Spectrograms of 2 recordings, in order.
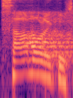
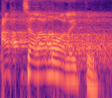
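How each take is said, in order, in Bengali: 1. সালামটি সংক্ষেপে বলা হয়, শুরুর কিছু অক্ষর বাদ দিয়ে। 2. সালামটি পুরোটাই বলা হয়।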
